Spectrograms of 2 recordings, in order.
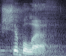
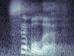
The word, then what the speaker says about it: Shibboleth: When he said no, they said to him, then say Shibboleth. And he said, Sibboleth, for he could not pronounce it right.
